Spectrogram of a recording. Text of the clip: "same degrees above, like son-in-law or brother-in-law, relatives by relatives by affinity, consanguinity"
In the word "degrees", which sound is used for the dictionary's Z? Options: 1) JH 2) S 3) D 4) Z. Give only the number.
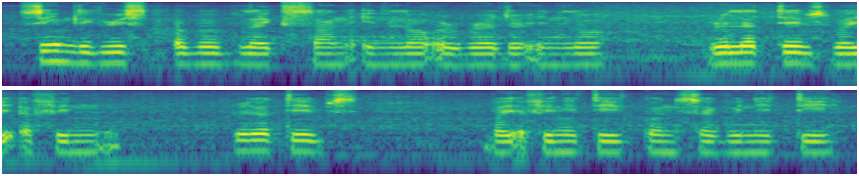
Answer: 2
